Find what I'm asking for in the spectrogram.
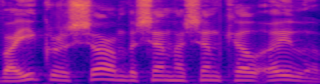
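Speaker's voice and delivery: ordinary talk, nothing marked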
